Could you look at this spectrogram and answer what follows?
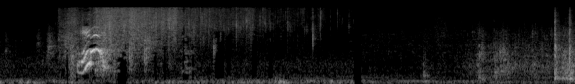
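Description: A bucket of ice water tipped over a person's head, splashing and then dripping away over a couple of seconds, with a short rising squeal as the water hits about a second in.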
